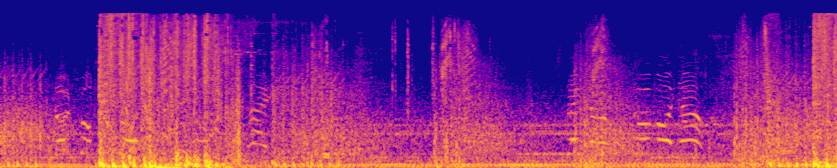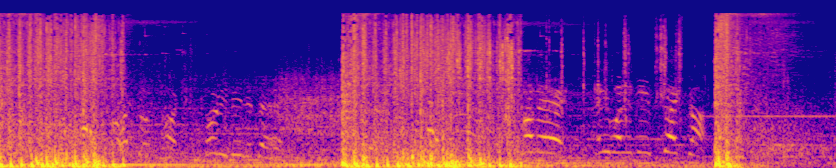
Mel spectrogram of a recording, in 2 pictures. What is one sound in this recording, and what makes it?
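Rapid gunfire rattles out in loud bursts.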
